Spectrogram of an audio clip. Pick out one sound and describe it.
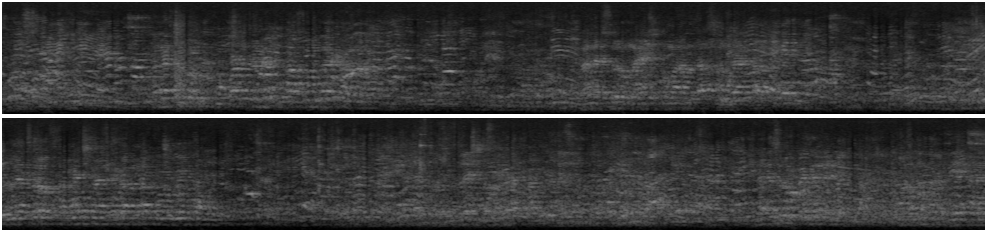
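Several young men take turns speaking briefly into a microphone.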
